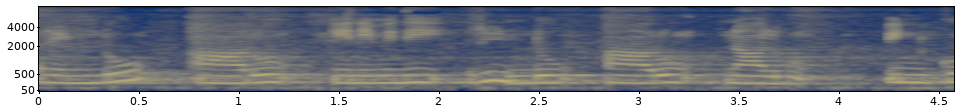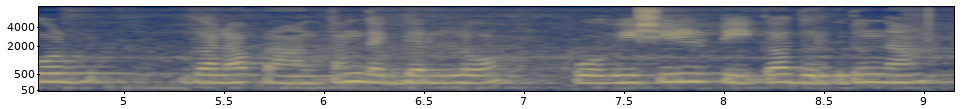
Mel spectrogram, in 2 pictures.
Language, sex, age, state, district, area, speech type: Telugu, female, 30-45, Andhra Pradesh, Konaseema, urban, read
